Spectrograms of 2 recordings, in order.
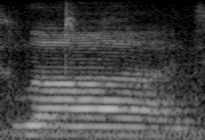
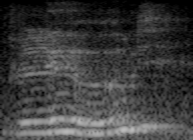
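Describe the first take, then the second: First: The vowel is a short uh sound. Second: The vowel is a long oo sound. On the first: The speaker calls it right. "it's actually uh, uh" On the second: The speaker calls it wrong. "So it's not blued"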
